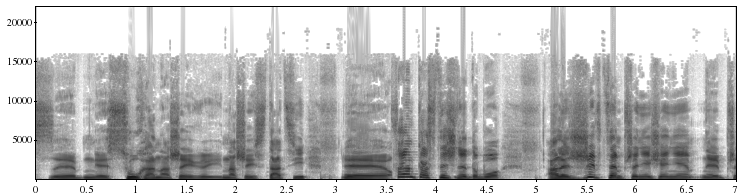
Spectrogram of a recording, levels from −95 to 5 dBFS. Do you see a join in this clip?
yes; 1 cut; at 3.6 s

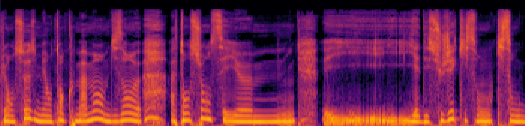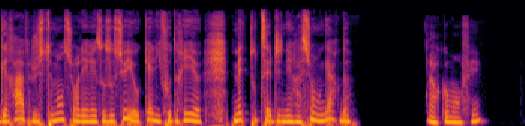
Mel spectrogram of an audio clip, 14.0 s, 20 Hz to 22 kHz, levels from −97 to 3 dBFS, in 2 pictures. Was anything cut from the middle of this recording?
no; 0 cuts

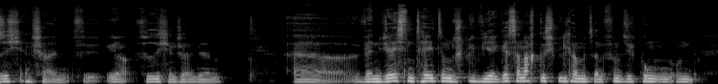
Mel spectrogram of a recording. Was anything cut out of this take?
yes; 2 cuts; at 2.7 s, 4.5 s

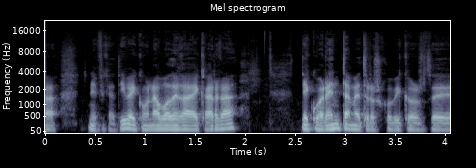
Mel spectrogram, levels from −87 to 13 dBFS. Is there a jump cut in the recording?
no; 0 cuts

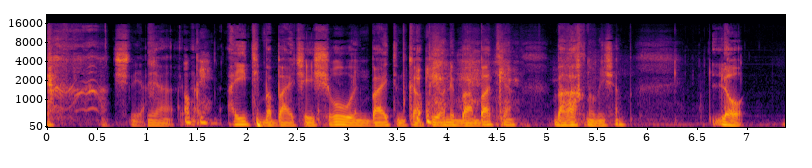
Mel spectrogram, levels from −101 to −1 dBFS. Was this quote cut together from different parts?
yes; 1 cut; at 1.0 s

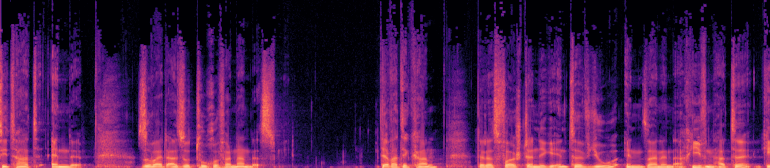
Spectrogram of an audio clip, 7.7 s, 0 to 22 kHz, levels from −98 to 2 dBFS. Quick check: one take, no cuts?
yes; 0 cuts

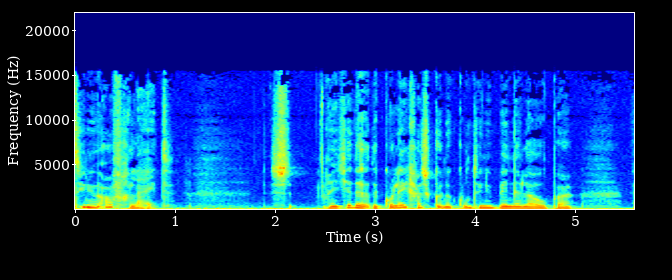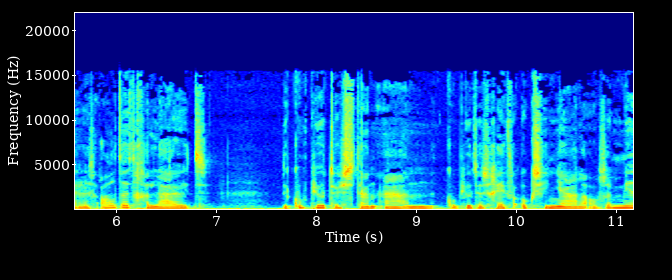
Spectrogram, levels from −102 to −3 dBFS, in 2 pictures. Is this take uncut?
no; 1 cut; at 2.4 s

